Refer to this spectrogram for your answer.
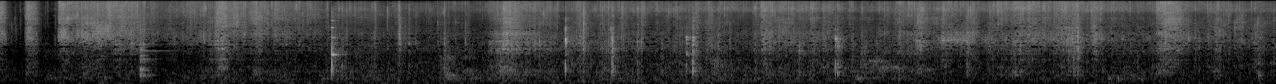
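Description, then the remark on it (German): Chili sizzles steadily in hot olive oil, a dense bright crackle with scattered sharper pops, holding fairly loud and even for the whole stretch with no voices. “Olivenöl ist schon ein bisschen sehr heiß. Jetzt geht's los.”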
